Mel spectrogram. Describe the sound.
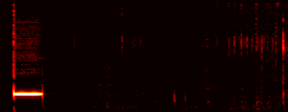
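A telephone tone marks a dropped phone call: one short, loud, steady beep that stops abruptly, followed by faint crackling line noise with a few soft clicks.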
